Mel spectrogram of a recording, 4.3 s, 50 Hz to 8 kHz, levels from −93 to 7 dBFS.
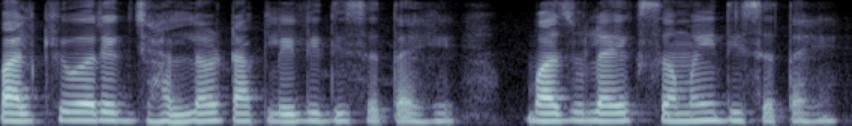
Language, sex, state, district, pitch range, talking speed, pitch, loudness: Marathi, female, Maharashtra, Sindhudurg, 180-190 Hz, 170 wpm, 185 Hz, -21 LUFS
